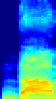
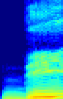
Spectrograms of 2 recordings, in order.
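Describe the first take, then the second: First: The word 'the' ends in a short schwa. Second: The word 'the' ends in an ee sound. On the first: The next word starts with a consonant. "এখানে দা উচ্চারণ হয়েছে" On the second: The next word starts with a vowel. "এখানে দি ব্যবহৃত হয়েছে কেননা এটি ভাউয়েল"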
